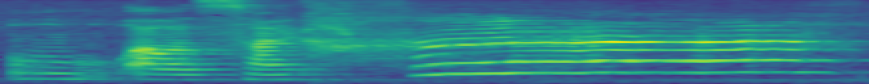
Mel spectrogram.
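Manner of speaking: high, very slow mock-serene; high drawn-out sarcastic calm. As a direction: drag it out ironically. Ironic aside with music.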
